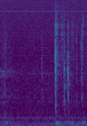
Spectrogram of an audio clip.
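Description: Quick light keystrokes on a computer keyboard, a short cluster of clicks close by and fairly faint against a quiet background.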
